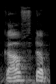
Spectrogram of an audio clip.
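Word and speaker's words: قاف: আর কাফটা পাতলা উচ্চারণ করব, কাফ।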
